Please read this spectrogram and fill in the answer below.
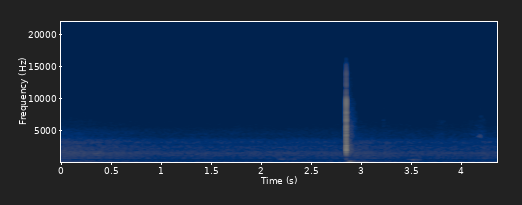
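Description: Quiet room hiss broken by a single sharp click about three seconds in.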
